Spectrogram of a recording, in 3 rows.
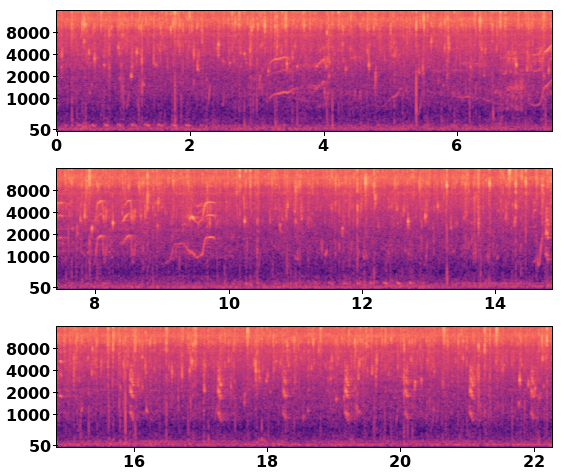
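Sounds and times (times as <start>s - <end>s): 
Northern lapwing Vanellus vanellus calls: 0.0s - 13.1s
steady patter of rain: 0.0s - 22.2s.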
